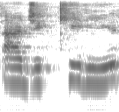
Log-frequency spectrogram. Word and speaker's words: adquirir: o gás triângulo da palavra adquirir o ho-oh não é pronunciado é exatamente adquirir eu não falo adquirir adquirir e na palavra frequente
